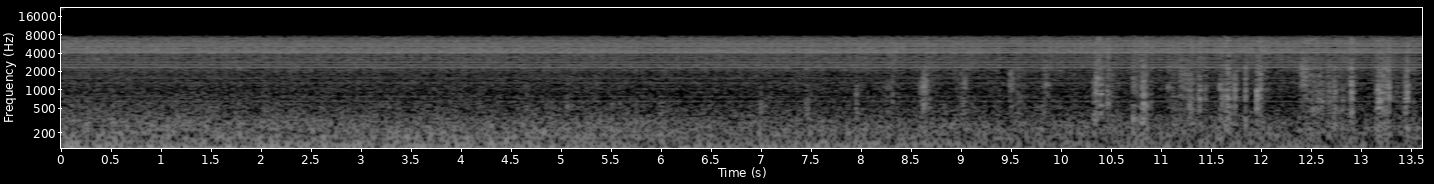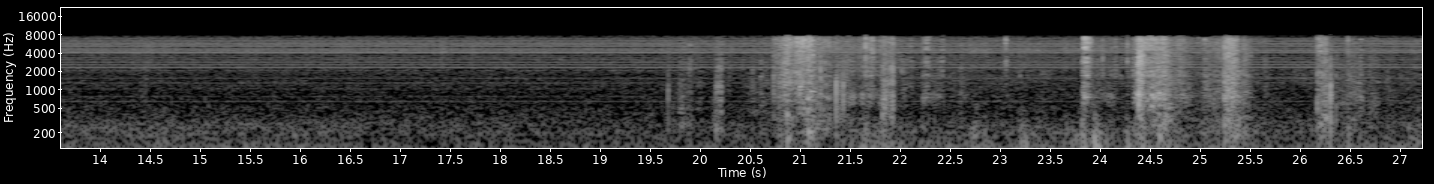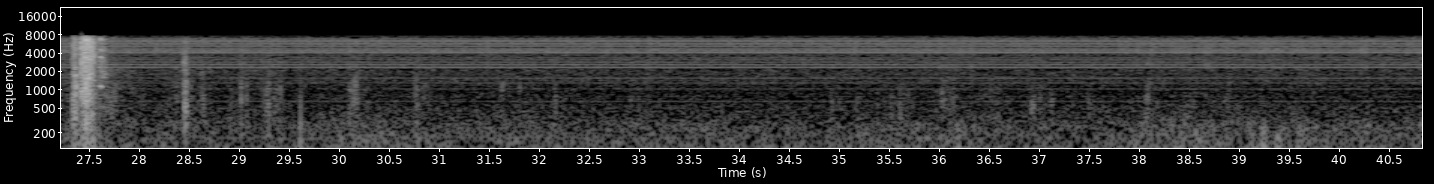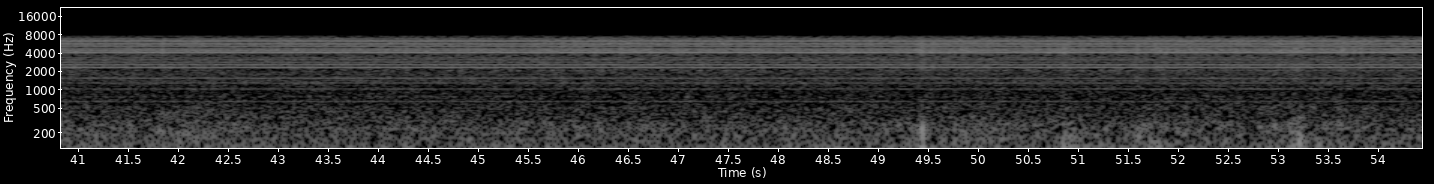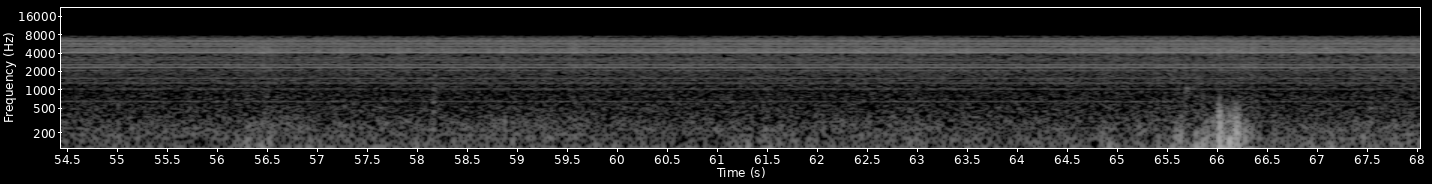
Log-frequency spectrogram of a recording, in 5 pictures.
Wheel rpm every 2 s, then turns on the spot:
0, 0, 0, 0, 0, 0, 0, 0, 0, 0, 0, 0, 0, 0, 0, 0, 0, 0, 0, 0, 0, 0, 0, 0, 0, 0, 0, 0, 0, 0, 0, 0, 0, 0.
none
